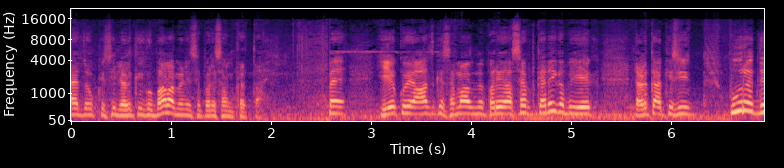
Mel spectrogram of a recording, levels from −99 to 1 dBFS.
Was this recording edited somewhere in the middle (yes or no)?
yes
